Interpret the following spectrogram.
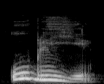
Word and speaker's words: oublier: Je chantais pour oublier. ОУ опять звук У.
